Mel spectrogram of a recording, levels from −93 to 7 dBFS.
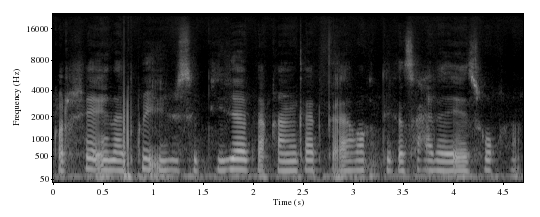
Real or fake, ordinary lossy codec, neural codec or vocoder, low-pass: fake; none; codec, 44.1 kHz, 7.8 kbps, Pupu-Codec; none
